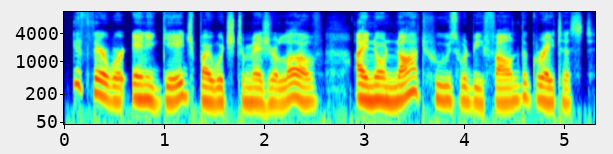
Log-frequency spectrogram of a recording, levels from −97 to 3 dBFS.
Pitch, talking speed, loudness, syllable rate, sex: 155 Hz, 215 wpm, -20 LUFS, 5.7 syllables/s, female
